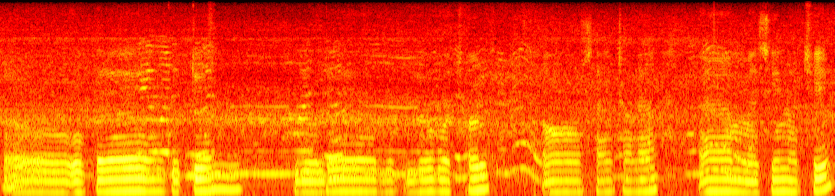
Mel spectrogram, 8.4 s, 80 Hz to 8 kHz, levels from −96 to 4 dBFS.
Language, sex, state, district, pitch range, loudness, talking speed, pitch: Odia, male, Odisha, Sambalpur, 120-135 Hz, -18 LUFS, 65 wpm, 130 Hz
